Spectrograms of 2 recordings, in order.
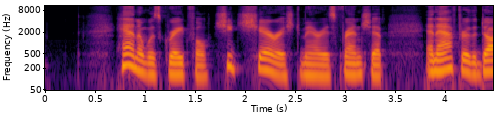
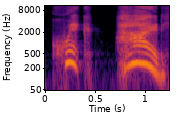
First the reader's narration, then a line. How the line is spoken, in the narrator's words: he whispered urgently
